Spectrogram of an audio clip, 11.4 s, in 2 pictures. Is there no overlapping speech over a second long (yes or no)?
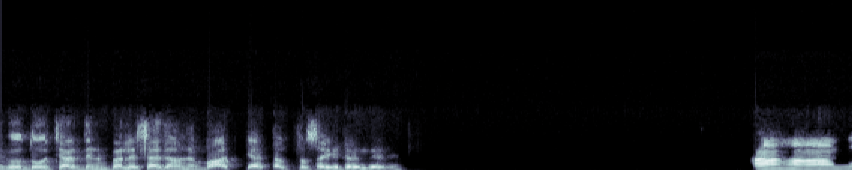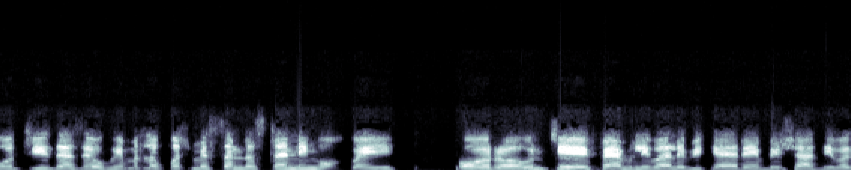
yes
